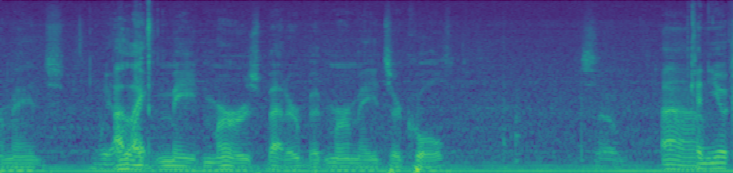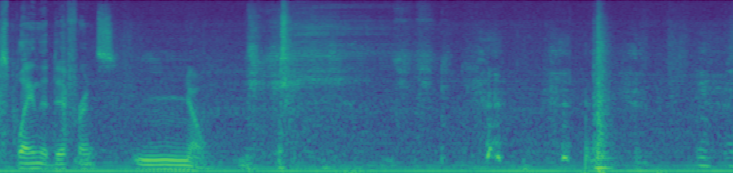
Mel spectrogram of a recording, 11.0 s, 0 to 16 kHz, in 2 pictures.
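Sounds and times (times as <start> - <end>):
low steady hum: 0.0 - 10.9
speech: 0.2 - 3.5, 4.4 - 7.8, 10.7 - 10.9
laughter: 7.3 - 10.9
door closing as someone walks out: 9.9 - 10.2
soft shuffling movements: 10.3 - 10.9.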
